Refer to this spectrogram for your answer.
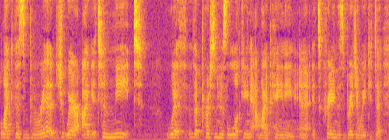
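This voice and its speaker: A woman mumbles at a medium pitch and a fairly slow pace, with fairly even intonation, audible room echo and noticeable background noise. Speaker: art teacher. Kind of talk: tutorial. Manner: mumbling.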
